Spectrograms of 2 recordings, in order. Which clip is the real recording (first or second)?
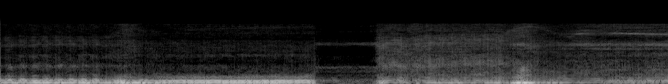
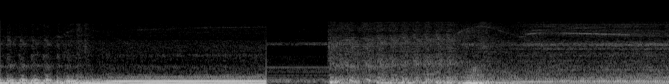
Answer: second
